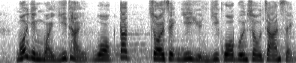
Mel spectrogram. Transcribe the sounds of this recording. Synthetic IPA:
ŋɔː˨˧jɪ˨ŋwɐ˨˩jːiː˨˧˥t̪ʰɐ˨˩jwɔː˨k̚t̪ɐ˥k̚ | t͡sɔː˧jt͡sɪ˨k̚jiː˨˧jyː˨˩njiː˨˧kʷɔː˧p̬uː˨˧nso˧wt͡saː˧nsɪ˨˩ŋ

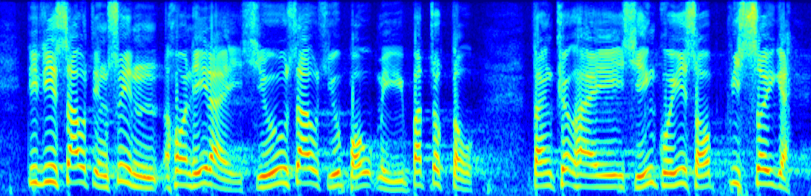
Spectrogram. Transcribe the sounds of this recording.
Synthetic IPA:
t̪i˦˥t̪i˦˥sa˥wt̪i˨˩ŋsu˥ji˨˩nhɔ˧nhe˧˥la˨˩jɕi˨˧˦wsa˦˥wɕi˨˦wpo˨˧˥wme˨˩jpa˦˥t̚t͡so˥k̚t̪o˨˩w | t̪a˧˨nkʰœ˧k̚ha˨˩jɕi˨˥nki˨˦jsɔː˨˦pi˥sə˥ɥkɛ˧˩

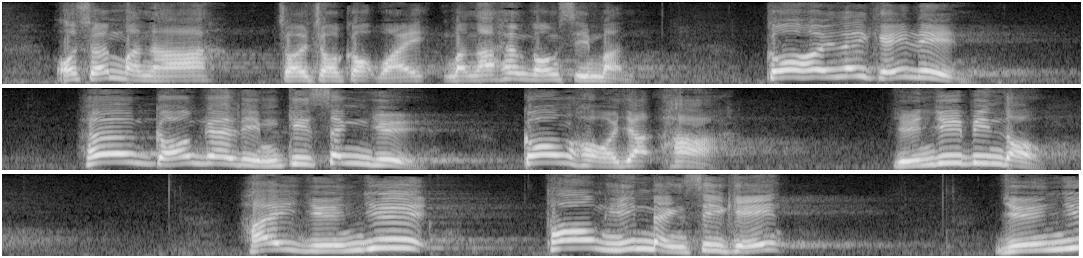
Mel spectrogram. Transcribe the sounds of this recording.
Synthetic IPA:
ŋɔ̰ː˨˧sœː˨˥ŋmɐ˨nhaː˨˧t͡sɔː˨jt͡sɔː˨kɔː˧k̚wɐ˨˥jmɐ˨nhaː˨˧˥ɦœː˥ŋkɔː˨˥ŋsiː˨˧mɐ̰˨˩n | kɔː˧hɵ˧ɥle˥jke˨˥jliː˨˩n | hœː˥ŋkɔː˨˥ŋkɛː˧liː˨˩mkiː˧t̚sɪ˥ŋjyː˨˩kɔː˥ŋɦɔː˨˩jɐ˨t̚ha̰ː˨˩ | jyː˨˩njyː˥p̬iː˥nt̪o˨˩w | hɐ˨jjyː˨˩njyː˥ | t̪ʰɔː˥ŋhiː˨˥nmɪ˨˩ŋsiː˨kiː˨˥n | jyː˨˩nː˥

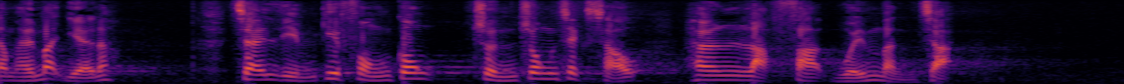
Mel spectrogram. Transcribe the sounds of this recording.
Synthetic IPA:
ɐ˨mɦɐ˨jmɐ˥t̚jɛː˨˧laː˥t͡sɐ˨ɐ˨jliː˨˩mkiː˧t̚fʊ˨˩ŋkʊ˥ŋt͡ʃɵ˨˧nt͡sʊ˥ŋt͡sɪ˥k̚sɐ˨˥whœː˧ŋlaː˨p̚faː˧t̚wuː˨˥jmɐ̰˨˩nt͡sa̰ː˨k̚

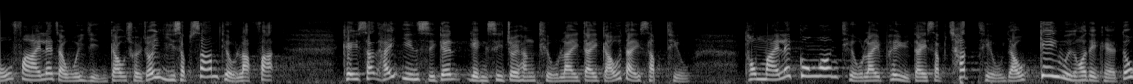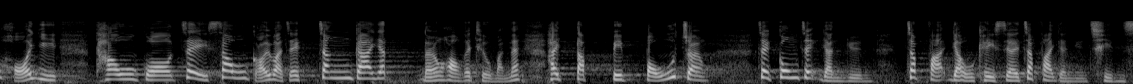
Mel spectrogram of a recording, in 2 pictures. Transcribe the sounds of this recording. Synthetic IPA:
o˨˧˥wfaː˧jlɛː˥t͡sɐ˨wuː˨˧jːiː˨˩nkɐ˧wt͡ʃʰɵ˨˩ɥt͡sɔː˨˥jiː˨sɐ˨p̚saː˥mt̪ʰiː˨˩wlaː˨p̚faː˧t̚ | kʰe˨˩jsɐ˨t̚ɦɐ˨˥jjiː˨nsiː˨˩kɛː˧jɪ˨˩ŋsiː˨t͡ʃɵ˧ɥhɐ˨˩ŋt̪ʰiː˨˩wlɐ˨jt̪ɐ˨jkɐ˨˥wt̪ɐ˨jsɐ˨p̚t̪ʰiː˨˩w | t̪ʰʊ˨˩ŋmaː˨jlɛː˥kʊ˥ŋːɔː˥nt̪ʰiː˨˩wlɐ˨jpʰe˧jyː˨˩t̪ɐ˨jsɐ˨p̚t͡sʰɐ˥t̚t̪ʰiː˨˩wjɐ˨˧wke˥jwuː˨jŋɔː˨˧t̪e˨jkʰe˨˩sɐ˨˩t̪ːo˥whɔː˨˥jiː˨˧ | t̪ʰɐ˧wkʷɔː˧t͡sɛ˥jsɐ˥wkɔː˨˥jwaː˨t̚t͡sɛː˨˥t͡sɐ˥ŋkaː˥jɐ˥t̚ | lœː˨˧ŋɦɔː˨˩ŋkɛː˧t̪ʰiː˨˩wmɐ˨˩nlɛ˥hɐ˨jt̪ɐ˨k̚piː˨t̚po˨˥wt͡ʃœː˨˧ŋ | t͡sɛː˥˩kʊ˥ŋkɪ˥k̚jɐ˨˩njyː˨˩n | t͡sɐ˥p̚faː˧t̚jɐ˨˩wkʰe˨˩jsiː˨hɐ˨jt͡sɐ˥p̚faː˧t̚jɐ˨˩njyː˨˩nt͡sʰiː˨˩nsi̥

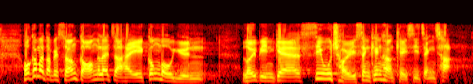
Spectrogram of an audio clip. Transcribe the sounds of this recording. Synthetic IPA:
ŋɔː˨˧kɐ˥mjɐ˨t̪ɐ˨pi˨˩tsœː˨˥ŋkɔː˨˥ŋɡɛ˨lɛː˥t͡sɐ˨wɦɐ˨jkʊ˥ŋmo˨wjyː˨˩n | lɵ˨˧ɥpiː˨nkɛː˧siː˥wt͡ʃʰɵ˨˩sɪ˧ŋkʰɪ˥ŋɦœː˧ŋkʰe˨˩jsiː˨˩t͡sɪ˧ŋt͡sʰa̰ː˧k̚

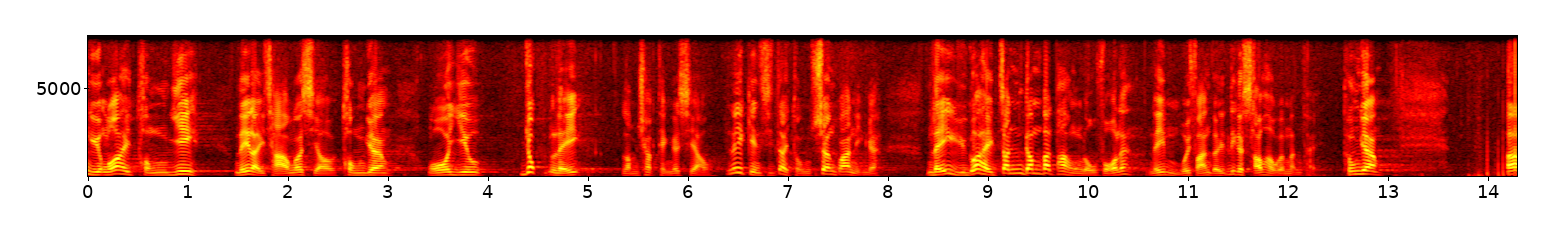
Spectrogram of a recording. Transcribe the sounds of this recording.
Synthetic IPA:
ŋjyː˨˩ŋɔː˨˧hɐ˨jt̪ʰʊ˨˩ŋjiː˧ne˨˧jlɐ˨˩jt͡sʰa̰ː˨˩wkɔː˧siː˨˩hɐ˨wt̪ʰʊ˨˩ŋjœː˨ŋː | ɔː˨˧jiː˧w | jʊ˥k̚le˨˧j | lɐ˨˩mt͡ʃʰœː˧k̚t̪ʰɪ˨˩ŋkɛː˧siː˨˩hɐ̰˨wliː˥kiː˨nsi˨t̪o˥hɐ˨˩jt̪ʊ˨˩ŋsœː˥ŋkʷaː˥nliː˨˩nkɛ˧ | ne˨˧jɥyː˨˩kwɔː˨˥hɐ˨jt͡sɐ˥nkɐ˥mpɐ˥t̚pʰaː˧hʊ˨˩ŋlo˨˩wfɔː˨˥lɛː˥ne˨˧jm̩˨˩wuː˨˧jfaː˨˥nt̪ɵ˨˧ɥliː˥kɔː˧sɐ˨˥wɦɐ˨wkɛ˧mɐ˨nt̪ʰɐ̰˨˩j | t̪ʰʊ˨˩ŋjœː˨˩ŋ

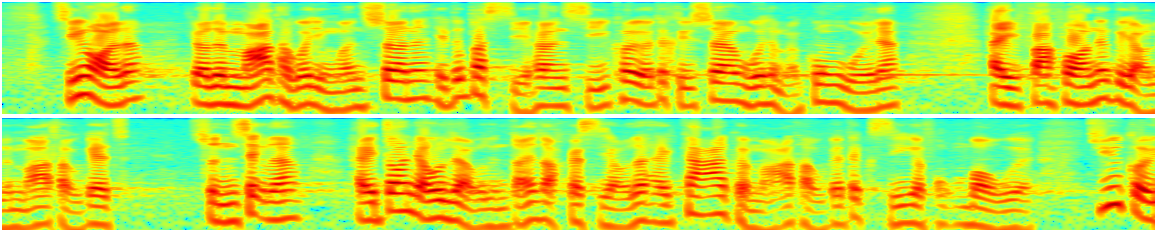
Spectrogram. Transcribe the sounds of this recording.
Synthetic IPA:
t͡sʰiː˨˥ŋɔː˨jlɛː˥jɐ˨˩wlɵ˨˩nmaː˨˧t̪ʰɐ˨˩wkɛ˧jɪ˨˩ŋwɐ˨nsœː˥ŋlɛː˥jɪ˨k̚t̪o˥wpɐ˥t̚siː˨˩ɦœː˧ŋsiː˨˧kʰɵ˥ɥjkɛ˧t̪ɪ˥k̚siː˨˥sœː˥ŋwuː˨˥t̪ʰmː˨˩kʊ˥ŋwuː˨˧˥jlɛː˥hɐ˨jfaː˧t̚fɔː˧ŋni˥kɔː˧jɐ˨˩wlɵ˨˩nmaː˨˧t̪ʰɐ˨˩wkɛː˧ | sɵ˧nsɪ˥k̚lɛː˥ | hɐ˨jt̪ɔː˥ŋjɐ˨˧wlœː˨˩ŋlɵ˨˩nt̪ɐ˨˥jlɔː˨˩kːɛː˧siː˨˩hɐ˨wlɛ˥hɐ˨jkaː˥kʰœ˨˩maː˨˧t̪ʰɐ˨˩wkɛː˧t̪ɪ˥k̚siː˨˥kɛː˧fʊ˨k̚mo˨˧wkɛ˧t͡sy˨˥kɵ˧

